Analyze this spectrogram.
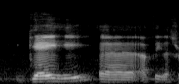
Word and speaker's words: Guéhi: I always find it hard to pronounce his name. Guéhi, I think that's right. Very good defender, centre back from Crystal Palace. Reports have been keeping close tabs on Guéhi, who has gone from strength to strength since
